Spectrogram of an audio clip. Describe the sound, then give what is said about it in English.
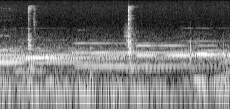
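A clock downstairs chimes the quarter hour with steady, sustained ringing tones. A few sharper tick-like strikes stand out, loud and with no speech. “The clock downstairs chimes out the quarter hour,”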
